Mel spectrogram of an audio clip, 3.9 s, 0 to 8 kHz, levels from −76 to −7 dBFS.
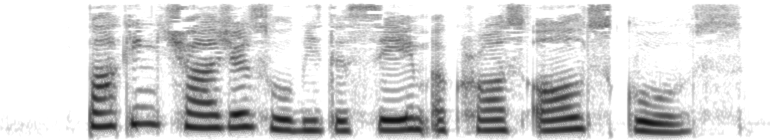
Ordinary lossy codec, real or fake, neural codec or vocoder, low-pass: MP3, 32 kbps; real; none; 7.2 kHz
